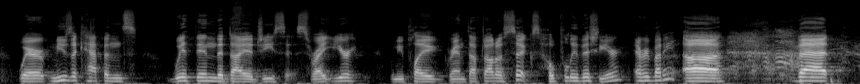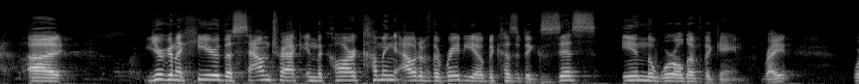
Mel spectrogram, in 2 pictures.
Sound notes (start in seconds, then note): 7.0 audience laughing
